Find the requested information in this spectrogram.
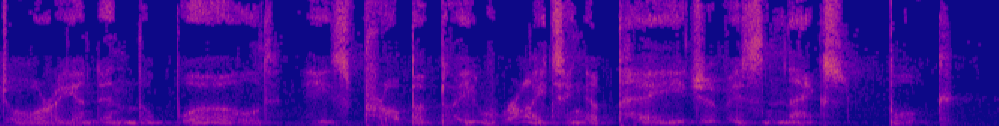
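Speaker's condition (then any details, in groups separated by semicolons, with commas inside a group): Spasmodic dysphonia; spastic dysphonia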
